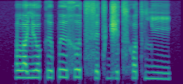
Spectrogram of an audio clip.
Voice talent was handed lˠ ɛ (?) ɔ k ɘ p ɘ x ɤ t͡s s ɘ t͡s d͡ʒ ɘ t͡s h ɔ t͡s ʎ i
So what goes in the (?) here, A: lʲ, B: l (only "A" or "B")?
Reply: A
